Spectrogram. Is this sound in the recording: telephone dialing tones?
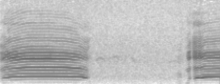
no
